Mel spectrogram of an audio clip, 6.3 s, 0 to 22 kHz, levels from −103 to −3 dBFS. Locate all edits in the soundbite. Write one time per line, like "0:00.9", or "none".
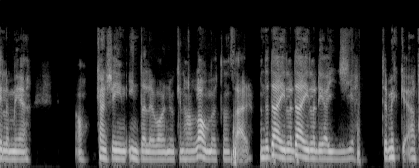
0:02.1
0:04.4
